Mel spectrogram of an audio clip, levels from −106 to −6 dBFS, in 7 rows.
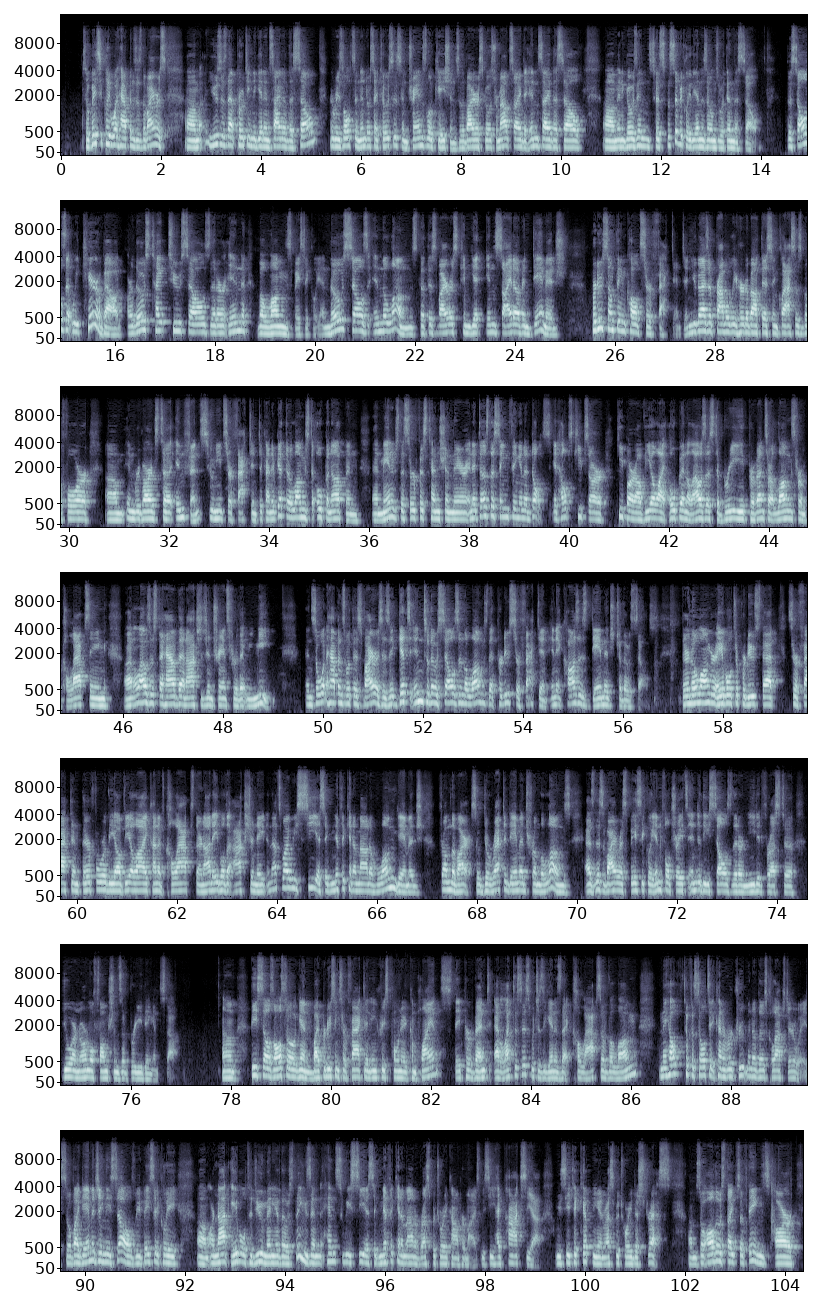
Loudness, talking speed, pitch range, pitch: -25 LUFS, 180 wpm, 140-165 Hz, 150 Hz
